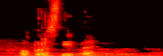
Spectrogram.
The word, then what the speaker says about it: Oprostite: sorry or excuse me Oprostite that is definitely like that is definitely Serbian like Oprostite yeah I know something like it sounded like a prostitute because that's how I remember it That's how I remember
